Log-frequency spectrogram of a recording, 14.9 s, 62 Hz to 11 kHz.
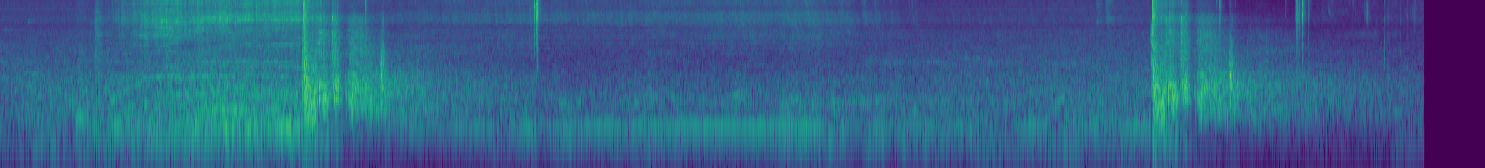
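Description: Manurhin MR73 revolver firing 9mm Parabellum from its accessory 9mm cylinder: two shots about eight and a half seconds apart, each ringing on briefly after the crack.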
